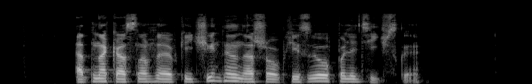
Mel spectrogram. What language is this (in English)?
Russian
